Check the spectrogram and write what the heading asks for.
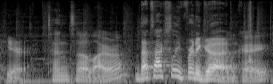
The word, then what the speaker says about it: tentalaria: Tenta lyra? That's actually pretty good. Okay. It's called tintalaira.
